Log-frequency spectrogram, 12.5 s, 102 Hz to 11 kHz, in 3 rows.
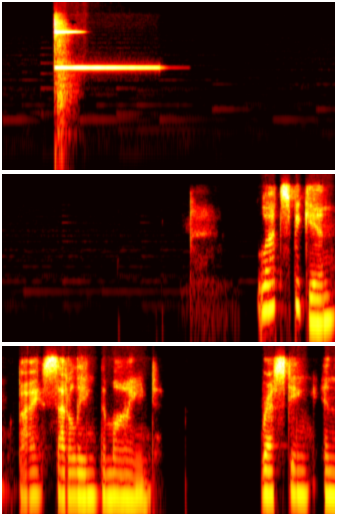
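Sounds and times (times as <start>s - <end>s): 
meditation chime ringing: 0.7s - 2.1s
speech: 7.4s - 10.4s, 11.6s - 12.4s.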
